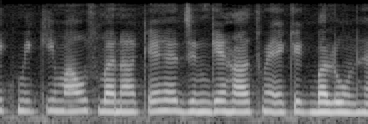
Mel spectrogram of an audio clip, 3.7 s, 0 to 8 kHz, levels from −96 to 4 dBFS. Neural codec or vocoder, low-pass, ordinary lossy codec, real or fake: autoencoder, 48 kHz, 32 numbers a frame, DAC-VAE, trained on Japanese speech; 7.2 kHz; none; fake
